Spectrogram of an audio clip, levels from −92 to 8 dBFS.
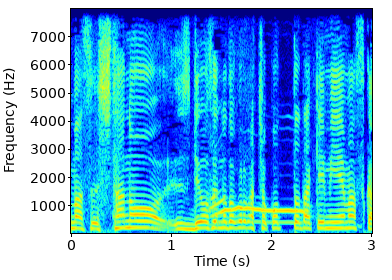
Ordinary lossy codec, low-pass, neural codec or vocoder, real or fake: none; none; none; real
